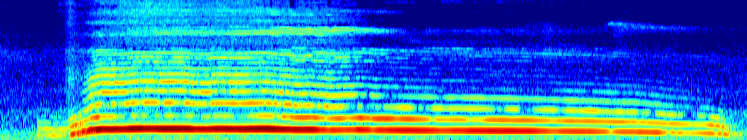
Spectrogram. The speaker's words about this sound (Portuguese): Panchajanyam, a concha de Krishna o arco de Arjuna, a concha de Krishna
